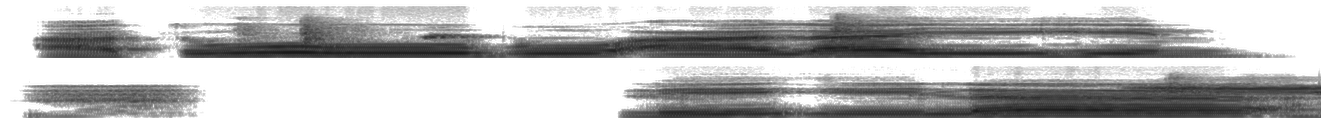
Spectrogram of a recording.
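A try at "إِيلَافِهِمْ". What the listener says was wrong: Panjang. Ila tidak panjang, tapi yang i-nya panjang. Nah, li ila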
